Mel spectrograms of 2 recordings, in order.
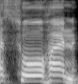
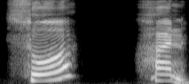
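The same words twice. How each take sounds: First: Said in the usual way. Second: "सोहन" split into a long rising "सो", a pause, then "हन"; syllable by syllable. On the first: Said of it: "दोनों को मिला देना है सोहन". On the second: Shown as a demonstration. Teacher breaking a word up for learners, "सोहन" in two slow parts. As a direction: sound out "सो", wait, then "हन". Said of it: "पहले सो पढ़ना है".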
